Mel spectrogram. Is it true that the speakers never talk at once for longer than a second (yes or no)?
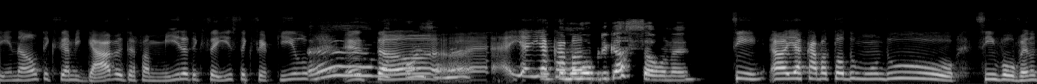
no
